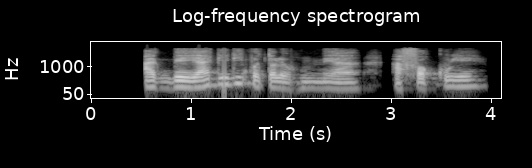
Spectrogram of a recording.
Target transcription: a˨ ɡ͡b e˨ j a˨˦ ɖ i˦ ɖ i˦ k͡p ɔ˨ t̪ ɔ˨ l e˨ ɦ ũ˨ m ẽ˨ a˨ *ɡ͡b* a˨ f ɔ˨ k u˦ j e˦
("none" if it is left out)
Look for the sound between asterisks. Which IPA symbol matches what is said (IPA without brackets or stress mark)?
none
